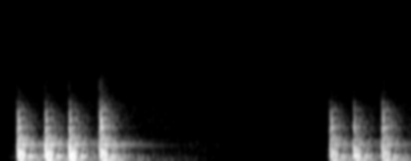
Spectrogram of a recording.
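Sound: knocking on a door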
